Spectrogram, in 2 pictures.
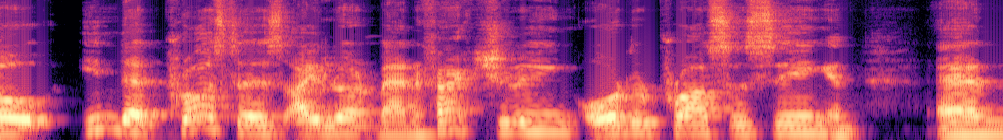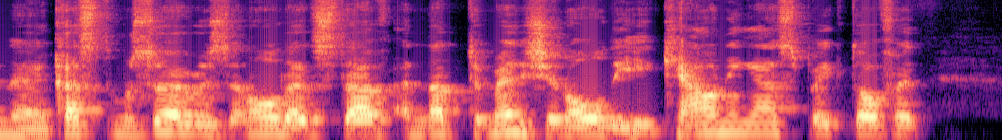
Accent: Istanbul, Turkey; moved away as an adult; I'm an immigrant. I grew up in Turkey, in Istanbul. I went to college in one of the Ivy League schools in Turkey.

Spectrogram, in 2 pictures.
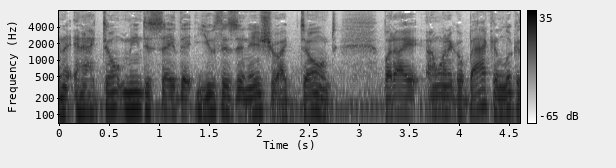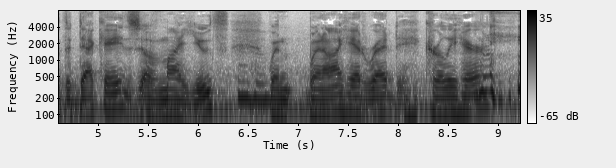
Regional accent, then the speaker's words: Buffalo, New York, United States; But of course, we're from Buffalo, so what are we famous for?

